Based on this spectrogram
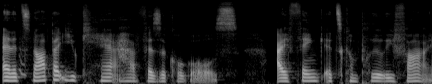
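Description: A woman speaks in a very deep, low pitch with an animated tone. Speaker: podcast host. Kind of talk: casual monologue podcast.

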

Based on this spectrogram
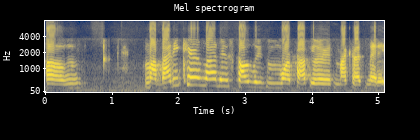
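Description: In a normal speaking voice, a woman with an American accent talks at a moderate pace and medium pitch, with lively intonation and big swings in loudness. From Texas, Beaumont. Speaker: military veteran and skincare entrepreneur. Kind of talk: interview.

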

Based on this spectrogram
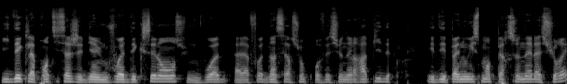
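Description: A man at a very fast pace and medium pitch, very clean, with a silent background and a dry, close sound with no echo. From Normandy (Cherbourg, Cotentin). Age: 40s. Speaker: regional politician. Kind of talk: interview.

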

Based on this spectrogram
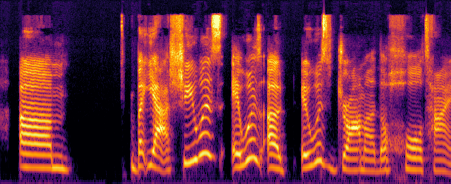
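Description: A woman speaks in an animated tone with lively intonation and a fairly high pitch. The sound is dry and close with no echo, over a quiet background. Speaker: podcast co-host. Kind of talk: casual chat.

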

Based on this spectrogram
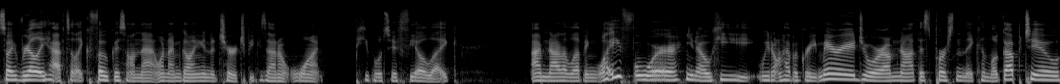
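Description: An ordinary speaking voice from a woman, medium in pitch with ordinary pitch variation, at a fairly quick pace on a very clean recording with a silent background. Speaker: host's wife, guest. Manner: fast talker.

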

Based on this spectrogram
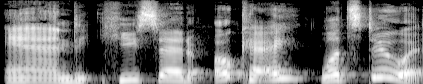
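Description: A man talks with a Utah accent. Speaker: life coach. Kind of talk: casual interview chat. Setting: studio.

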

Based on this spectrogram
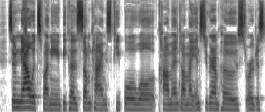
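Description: On a very clean recording with a silent background, a woman with a fairly low pitch speaks at a moderate pace in a normal speaking voice. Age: 20s. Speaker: podcaster. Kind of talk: casual interview chat.

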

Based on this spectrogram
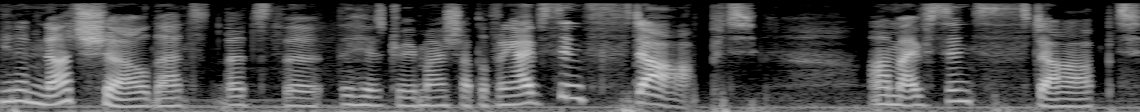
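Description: At a moderate pace, the speaker uses ordinary pitch variation with an American accent. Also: woman, fairly low pitch for a woman. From Philadelphia, US. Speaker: podcast host. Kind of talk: casual monologue. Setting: in a parked car.

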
